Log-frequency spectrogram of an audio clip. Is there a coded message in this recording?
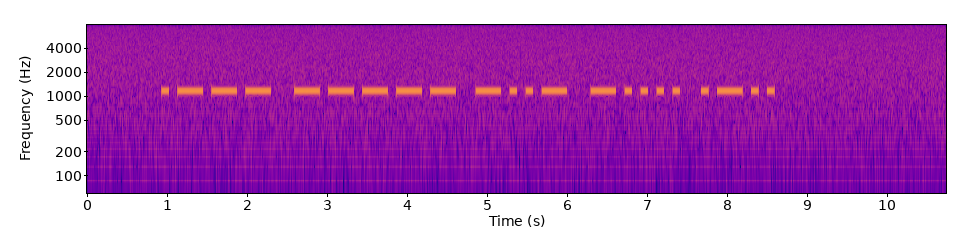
Yes: Morse code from 0.9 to 8.7 s, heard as a keyed tone, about 12 wpm, 1160 Hz. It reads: J0X6L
